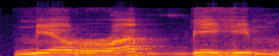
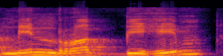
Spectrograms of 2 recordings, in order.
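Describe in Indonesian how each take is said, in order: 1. Bunyi n langsung menyatu dengan r. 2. Bunyi n diucapkan dengan jelas sebelum r. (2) "tidak dibaca min rabbihim"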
